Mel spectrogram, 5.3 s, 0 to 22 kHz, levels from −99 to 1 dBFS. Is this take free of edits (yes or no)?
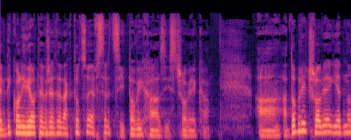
yes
